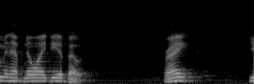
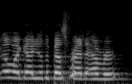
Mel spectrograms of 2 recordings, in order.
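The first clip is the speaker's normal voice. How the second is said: put-on gushing girl; 5 semitones higher than usual. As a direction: coo thanks like a grateful teen girl. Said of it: "And you're like".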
